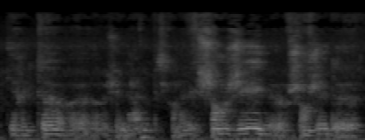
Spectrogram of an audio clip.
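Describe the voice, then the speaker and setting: A man keeps a moderate pace as audible room echo rings around his words. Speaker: photographer. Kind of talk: interview. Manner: halting.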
